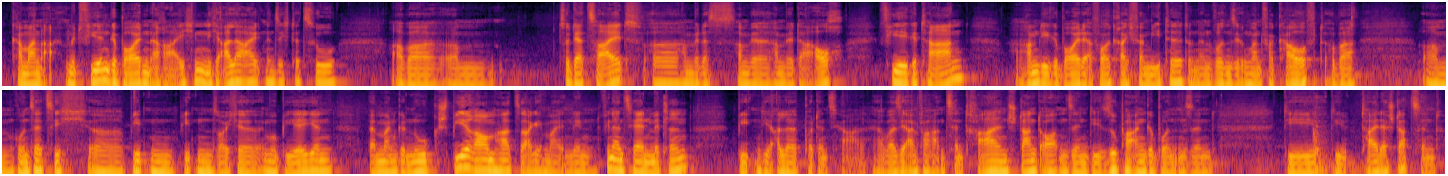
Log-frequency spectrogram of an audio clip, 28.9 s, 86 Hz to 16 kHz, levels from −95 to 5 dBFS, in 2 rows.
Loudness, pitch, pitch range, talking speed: -19 LUFS, 95 Hz, 90-105 Hz, 170 wpm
